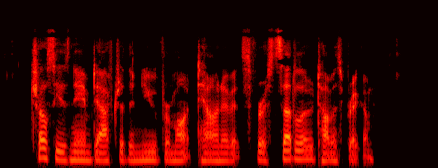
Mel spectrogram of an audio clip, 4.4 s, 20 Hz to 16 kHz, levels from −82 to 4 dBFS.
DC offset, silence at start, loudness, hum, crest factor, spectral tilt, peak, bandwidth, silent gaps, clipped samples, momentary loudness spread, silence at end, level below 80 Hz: under 0.1%; 0.3 s; -39 LUFS; none; 22 dB; -3 dB/octave; -20 dBFS; 9.4 kHz; none; under 0.1%; 9 LU; 0.65 s; -80 dBFS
